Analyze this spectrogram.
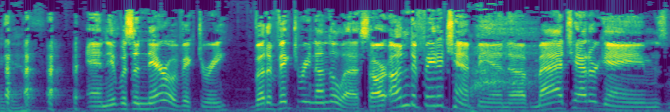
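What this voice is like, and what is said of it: Usual voice. Nothing is said of it.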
